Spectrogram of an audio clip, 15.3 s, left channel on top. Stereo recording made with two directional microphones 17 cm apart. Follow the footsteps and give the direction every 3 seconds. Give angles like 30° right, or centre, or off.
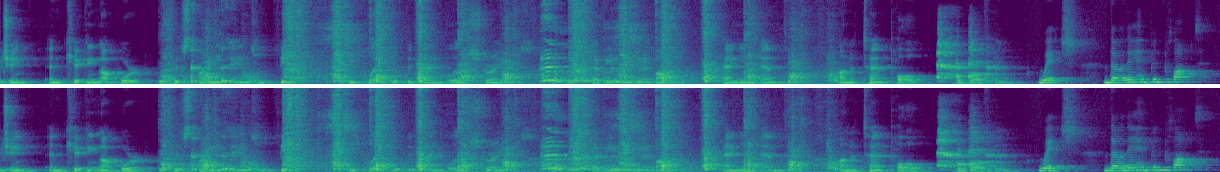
30° right, centre, 20° left, 20° right, off.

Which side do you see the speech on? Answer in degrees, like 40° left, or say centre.
20° left.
